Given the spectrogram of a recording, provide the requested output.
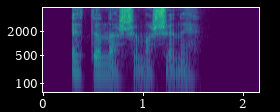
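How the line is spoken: Gloomy. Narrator (Russian): мрачно заметил Войтых

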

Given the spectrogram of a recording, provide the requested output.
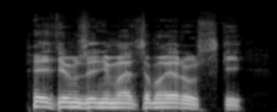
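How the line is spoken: Laughing. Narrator (Russian): засмеялась Наташа

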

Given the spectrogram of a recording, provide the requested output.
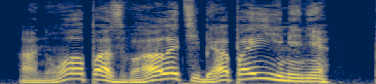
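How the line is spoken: Encouraging mutter. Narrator (Russian): поощряюще пробормотал фон Хеллинг

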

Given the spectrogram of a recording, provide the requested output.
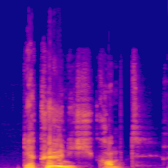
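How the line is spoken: Bird calling out. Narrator (German): rief ein prächtiger Vogel

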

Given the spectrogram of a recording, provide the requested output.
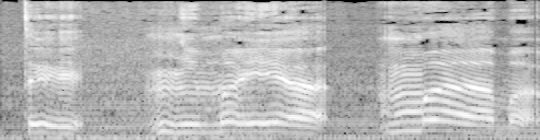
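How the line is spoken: Shout. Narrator (Russian): выкрикнула она

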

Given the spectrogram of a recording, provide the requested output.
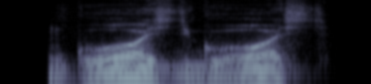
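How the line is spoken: Grumbling. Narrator (Russian): ворчал человек

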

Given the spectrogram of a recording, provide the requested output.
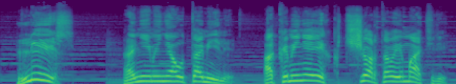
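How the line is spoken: Shout. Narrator (Russian): крикнул

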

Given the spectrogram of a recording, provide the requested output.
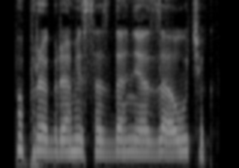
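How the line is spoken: Mocking laugh. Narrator (Russian): Рассмеялся он, глаза светились ехидством

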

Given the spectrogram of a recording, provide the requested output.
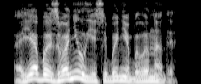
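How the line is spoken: Scoffing snort. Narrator (Russian): хмыкнул я

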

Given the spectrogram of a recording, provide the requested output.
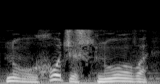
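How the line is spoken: Yelling louder than before. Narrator (Russian): Девушка передохнула и теперь завопила пуще прежнего

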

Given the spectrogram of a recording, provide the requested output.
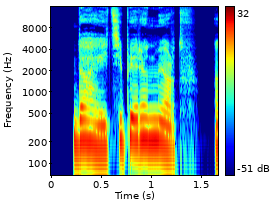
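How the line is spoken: Snapping. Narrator (Russian): огрызнулась я

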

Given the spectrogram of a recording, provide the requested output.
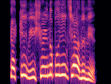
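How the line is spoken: Shouting again. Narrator (Russian): Снова закричала она

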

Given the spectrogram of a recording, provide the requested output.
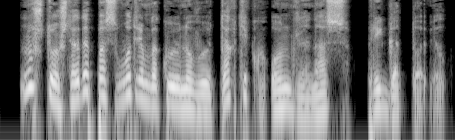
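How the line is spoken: Calm reply. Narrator (Russian): спокойно ответил

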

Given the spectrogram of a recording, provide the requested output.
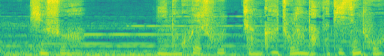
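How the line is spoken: Hushed voice. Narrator (Chinese): 再次压低声音

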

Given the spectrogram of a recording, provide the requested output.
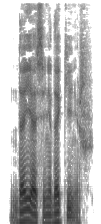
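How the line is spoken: Calm question. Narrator (Russian): спокойно спросил кентавру и Фикла

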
